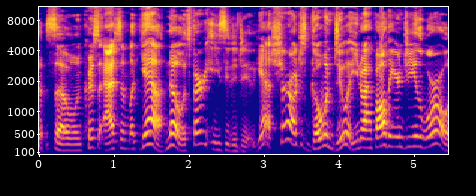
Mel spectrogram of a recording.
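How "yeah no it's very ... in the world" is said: sarcastic, mock-agreeing, go-along tone. Retelling own past replies when asked to do something: imitating own sarcastic tone. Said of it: "I can be a sarcastic asshole".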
